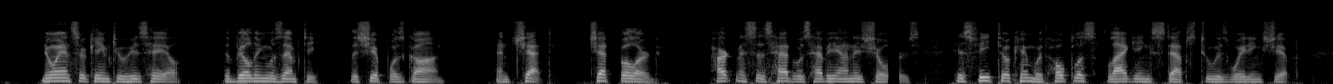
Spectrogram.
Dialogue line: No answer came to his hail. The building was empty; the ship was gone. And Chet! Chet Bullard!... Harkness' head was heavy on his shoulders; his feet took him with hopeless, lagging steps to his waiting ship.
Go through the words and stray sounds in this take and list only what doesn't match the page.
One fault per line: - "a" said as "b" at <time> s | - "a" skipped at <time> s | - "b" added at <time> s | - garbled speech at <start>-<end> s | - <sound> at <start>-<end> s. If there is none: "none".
- dropout at 8.9-9.0 s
